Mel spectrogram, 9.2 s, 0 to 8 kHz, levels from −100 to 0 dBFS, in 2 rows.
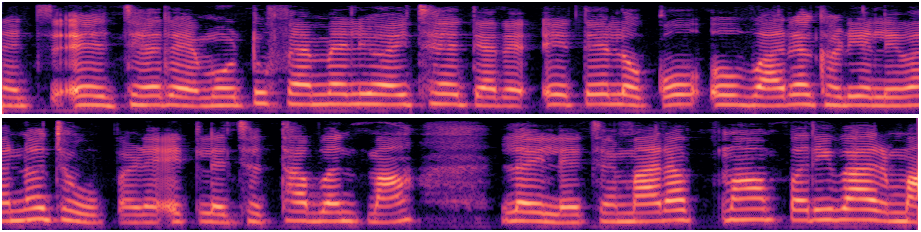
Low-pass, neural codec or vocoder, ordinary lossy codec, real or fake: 7.2 kHz; none; none; real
